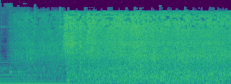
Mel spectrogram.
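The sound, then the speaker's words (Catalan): Sea waves wash steadily onto a shore in a continuous broad, loud roar of surf, following a brief low humming tone in the first second. “A mi em ve al cap això, molt típic, sí, ho sé, però penso en el mar.”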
